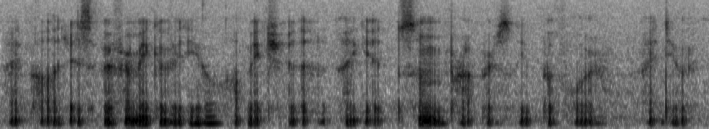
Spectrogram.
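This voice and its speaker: A whisper is heard amid noticeable background noise. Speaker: ASMR creator. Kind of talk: ASMR figure collection show-and-tell. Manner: soft-spoken.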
